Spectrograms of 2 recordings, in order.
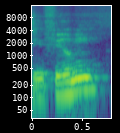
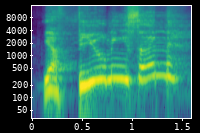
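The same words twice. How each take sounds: First: Higher-pitched Brooklyn tag question; playful Brooklyn accent. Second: Very high, loud hammed-up Brooklyn squeal; exaggerated Brooklyn accent. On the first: Pretend. Streamer checking with chat, playful Brooklyn accent. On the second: Streamer teasing chat about accent, exaggerated Brooklyn accent. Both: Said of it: "I do have a B K accent".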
